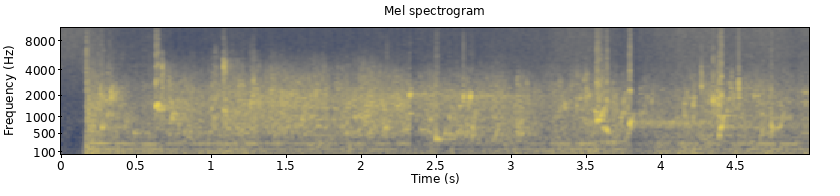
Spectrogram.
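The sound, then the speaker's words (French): A steady, unbroken rush of water from a waterfall pouring down a mountainside by a lake, loud and continuous for the whole stretch, with a low droning hum running underneath and no voices. “Je me suis toujours souvenu du torrent qui se déverse sur le lac, là à gauche, et cette cascade qui se trouve en face de nous, toute cette eau qui tombe de la montagne. Tout est calme, seul le bruit de l'eau interrompt le silence.”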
